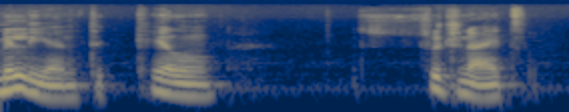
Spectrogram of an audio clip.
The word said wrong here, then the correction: Suge Knight: Am I saying that properly? Suge Knight? – Suge Knight.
